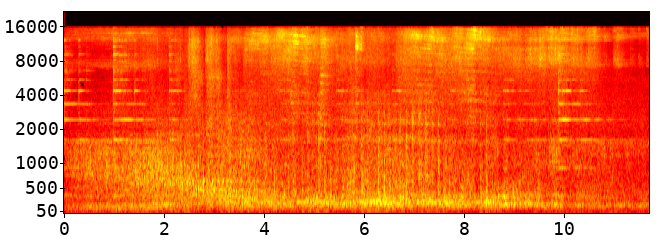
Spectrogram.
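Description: A passenger train of coaches passing over a level crossing, its wheels running on the rails. The noise builds about a second in and dies away near the end. The crossing's classic electric warning bell rings at the start and is heard again near the end as the train noise fades.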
